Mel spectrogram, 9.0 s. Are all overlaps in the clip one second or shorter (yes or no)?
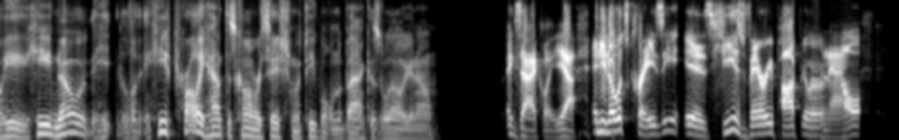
yes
